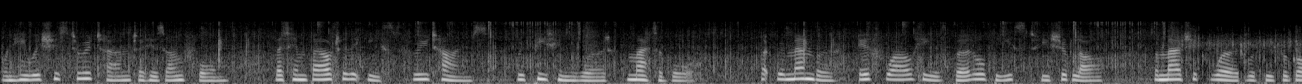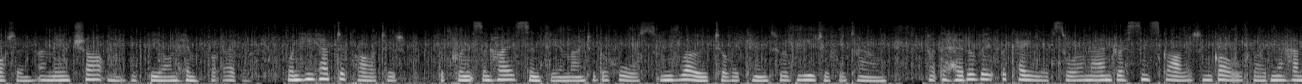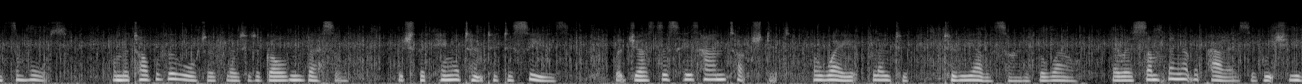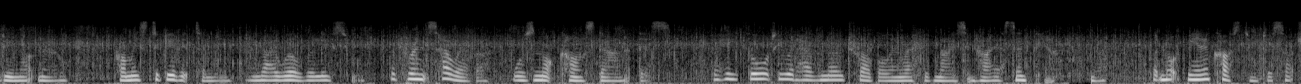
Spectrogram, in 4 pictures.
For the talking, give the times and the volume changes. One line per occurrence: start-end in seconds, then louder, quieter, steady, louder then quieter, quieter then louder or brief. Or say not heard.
0.0-52.0 steady.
